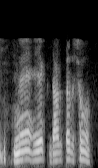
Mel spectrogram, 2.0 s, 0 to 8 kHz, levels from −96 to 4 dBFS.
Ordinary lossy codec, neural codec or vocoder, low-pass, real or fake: AAC, 16 kbps; vocoder, 22.05 kHz, 80 mel bands, WaveNeXt; 7.2 kHz; fake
